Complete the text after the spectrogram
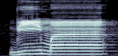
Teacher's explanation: Ma panjang dua ketukan ada Alif diawali dengan fathah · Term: Mad asli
